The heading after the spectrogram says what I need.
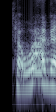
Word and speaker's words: Tawergha: Tawaga is spelled Tawergha.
